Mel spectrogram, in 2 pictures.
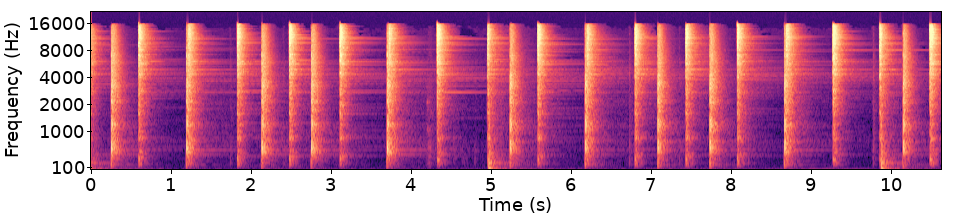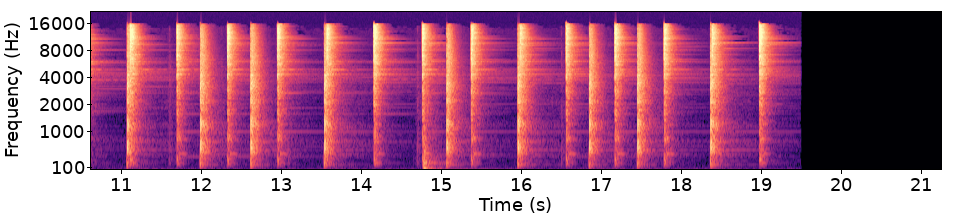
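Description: Drum kit (Taye GoKit with Aquarian snare head and UFIP hi-hat) playing a steady practice groove. Hi-hat keeps time over bass drum, and the snare lands on syncopated sixteenths: the second of beat one, the fourth of beat two and the second of beat three. A heavier low hit comes about every five seconds, and the playing stops shortly before the end.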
